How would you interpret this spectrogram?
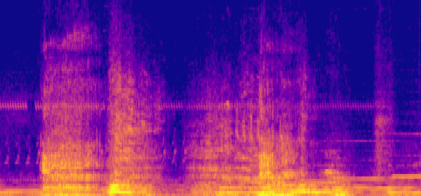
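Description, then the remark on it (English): A loud, drawn-out roar from the Red Lion robot lion fills the whole stretch, swelling twice with a rough, growling texture and a faint metallic electronic hum underneath, with no talking. “Red Lion, speak to me.”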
